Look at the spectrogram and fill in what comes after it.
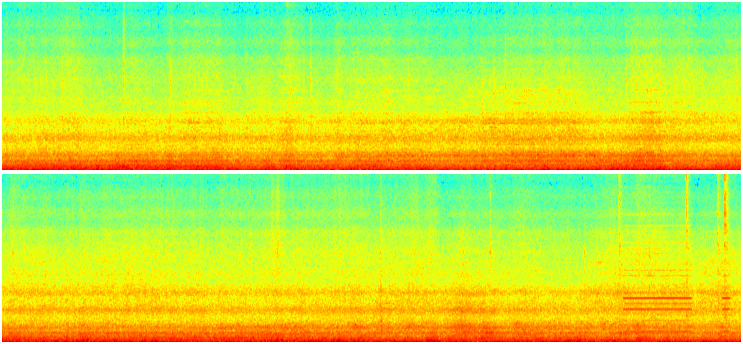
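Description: Train running steadily along the track, heard from the driver's cab: a continuous rumble of wheels on rails. Near the end a short electronic beep sounds for about a second, followed by a brief second blip.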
